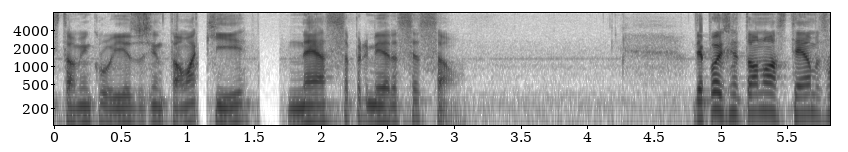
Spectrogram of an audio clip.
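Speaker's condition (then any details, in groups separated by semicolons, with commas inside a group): No condition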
